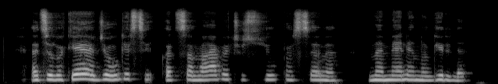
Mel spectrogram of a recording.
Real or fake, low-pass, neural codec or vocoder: fake; 14.4 kHz; codec, 44.1 kHz, 2.6 kbps, SNAC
